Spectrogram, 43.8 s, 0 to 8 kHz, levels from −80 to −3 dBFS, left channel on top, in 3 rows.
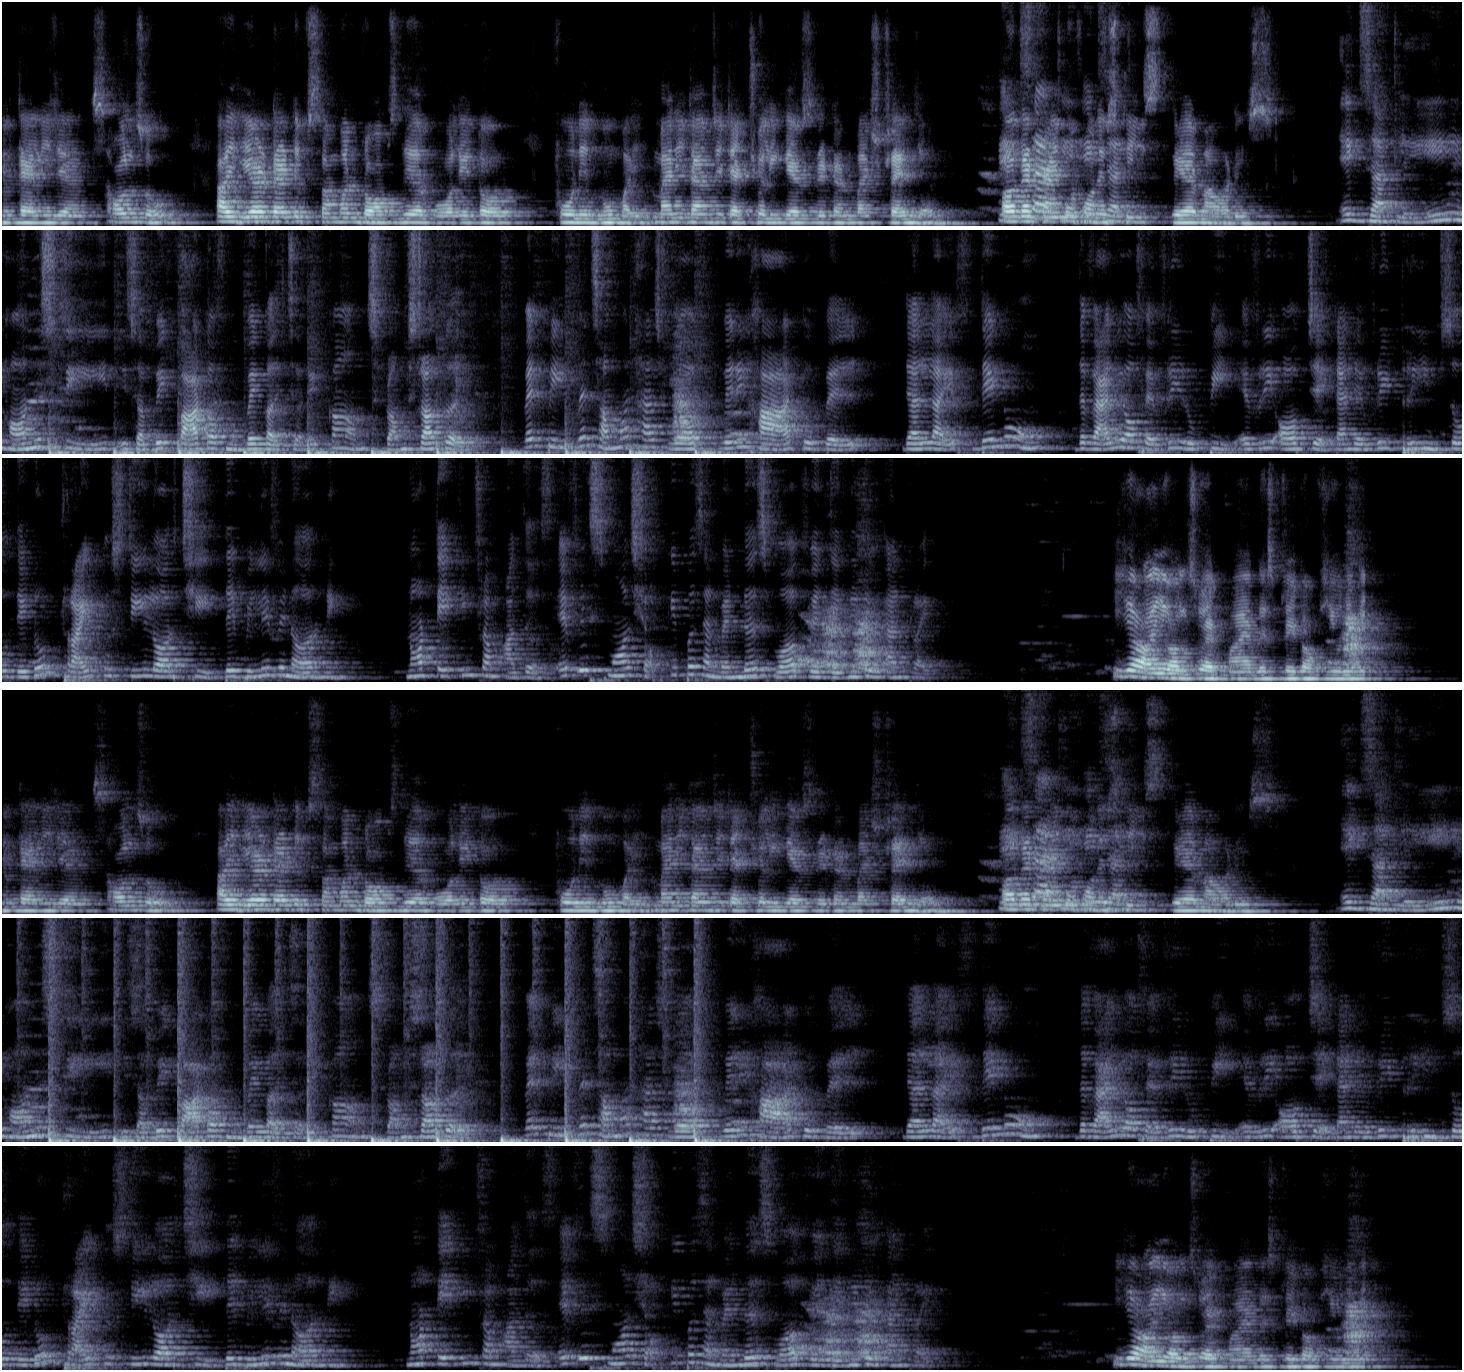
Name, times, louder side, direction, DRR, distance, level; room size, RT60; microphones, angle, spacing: voice 1, 0.0-1.8 2.1-5.1 5.5-9.4 10.0-12.7 40.3-42.8, left 4 dB, 45° left, 0.5 m, -25 dB
voice 2, 9.8-11.5 13.4-19.4 19.8-23.2 23.6-25.0 25.3-32.6 33.2-38.5 39.8-40.4 42.4-42.8, left 3 dB, 90° left, 0.7 m, -32 dB
sound 1, 14.8-16.1 16.4-17.4 17.6-18.0 18.3-18.7 18.9-19.3 19.6-20.0 20.2-21.8, right 5 dB, 60° right, 0.4 m, -28 dB
7.7 x 6.2 x 3.9 m
head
